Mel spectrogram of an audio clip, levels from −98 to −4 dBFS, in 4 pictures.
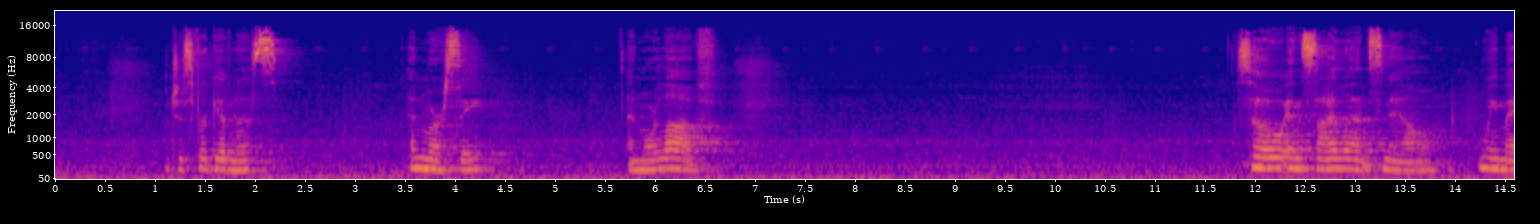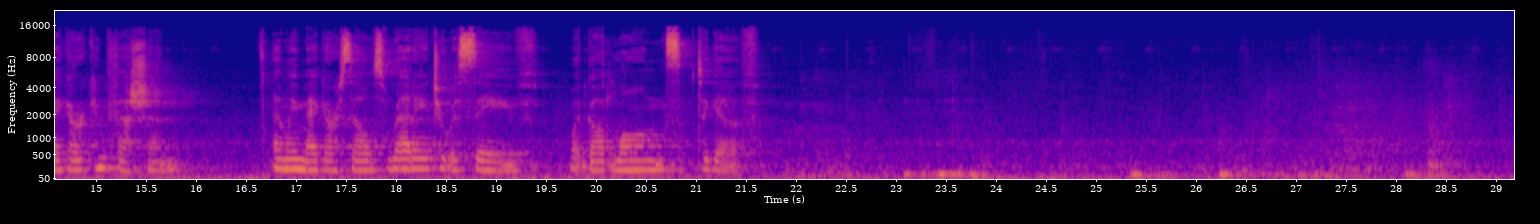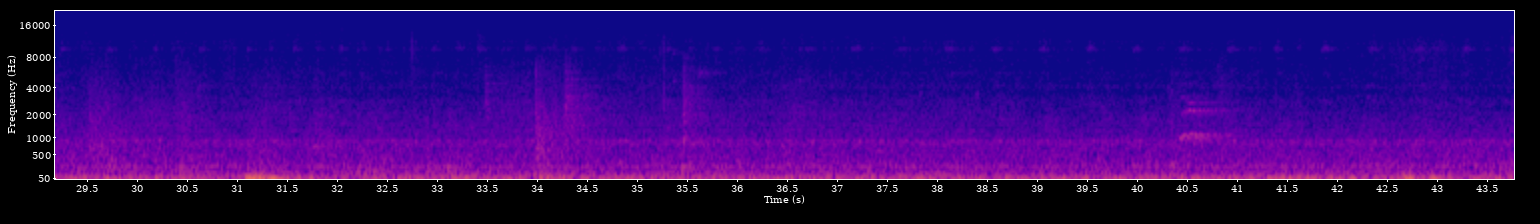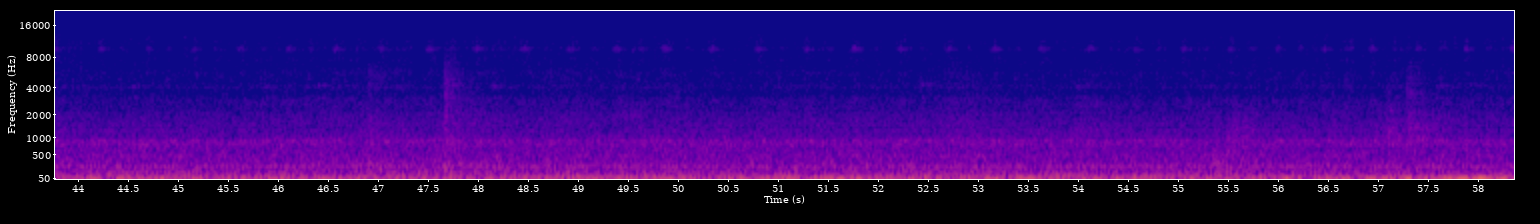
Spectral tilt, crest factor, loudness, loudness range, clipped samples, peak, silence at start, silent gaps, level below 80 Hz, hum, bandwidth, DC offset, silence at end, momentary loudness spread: -3.5 dB/octave; 28 dB; -40 LUFS; 26 LU; under 0.1%; -18 dBFS; 0 s; none; -58 dBFS; none; 15.5 kHz; under 0.1%; 0 s; 26 LU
